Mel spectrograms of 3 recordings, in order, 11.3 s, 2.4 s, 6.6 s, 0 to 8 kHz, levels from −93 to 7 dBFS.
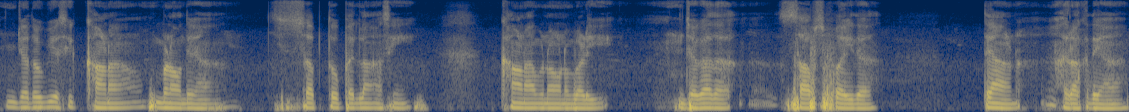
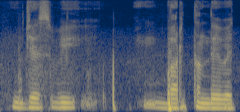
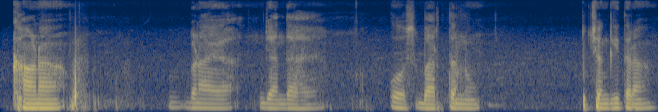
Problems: none marked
